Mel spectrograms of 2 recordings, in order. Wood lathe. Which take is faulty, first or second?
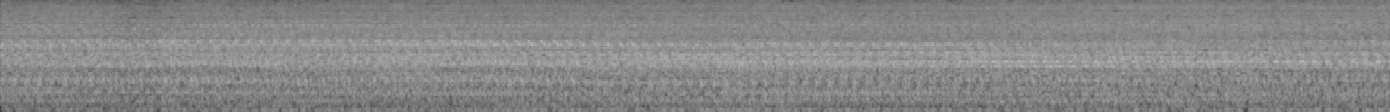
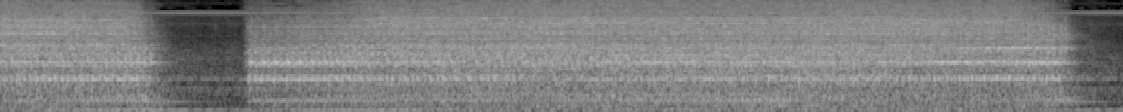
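second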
